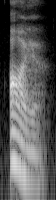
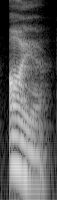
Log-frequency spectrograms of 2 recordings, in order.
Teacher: your tongue moves to a low and central point with your jaw and lips ending in a relaxed and neutral position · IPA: /aɪə/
